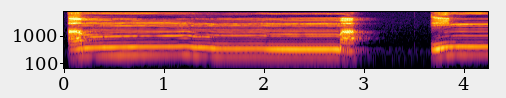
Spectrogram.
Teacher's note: নাকের বাঁশি হইতে গুন্না পড়া হয়, অর্থাৎ এটা গুণ্য হবে, গুনগুন করে গুন্না করতে হবে, আর এই গুন্নাকে বলা হবে ওয়াজিব গুন্না।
